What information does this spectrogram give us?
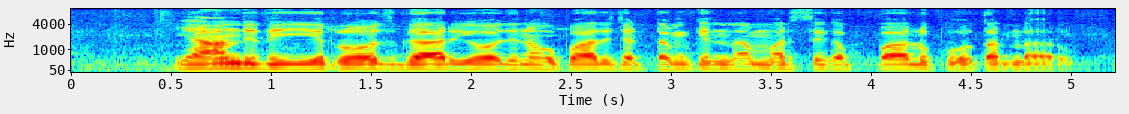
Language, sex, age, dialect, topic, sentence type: Telugu, male, 25-30, Southern, banking, statement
